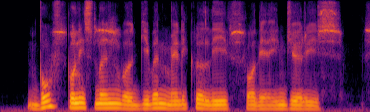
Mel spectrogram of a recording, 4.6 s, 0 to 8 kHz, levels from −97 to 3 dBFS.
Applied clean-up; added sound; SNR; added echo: neural diffusion model UNIVERSE++.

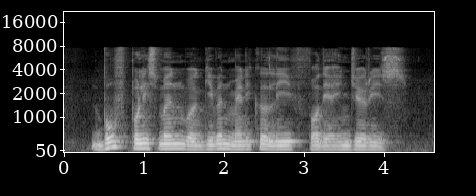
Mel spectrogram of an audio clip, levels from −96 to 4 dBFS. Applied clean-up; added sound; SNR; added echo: none; none; none; none.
